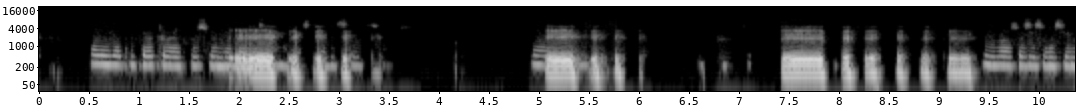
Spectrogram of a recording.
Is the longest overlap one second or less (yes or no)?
no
